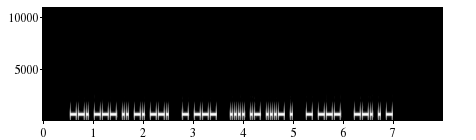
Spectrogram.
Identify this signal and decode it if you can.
Morse code, heard as a keyed tone, about 30 wpm, 700 Hz. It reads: GOING TO HAVE TO GET
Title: Sets of 5 Words Encore2 30wpm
